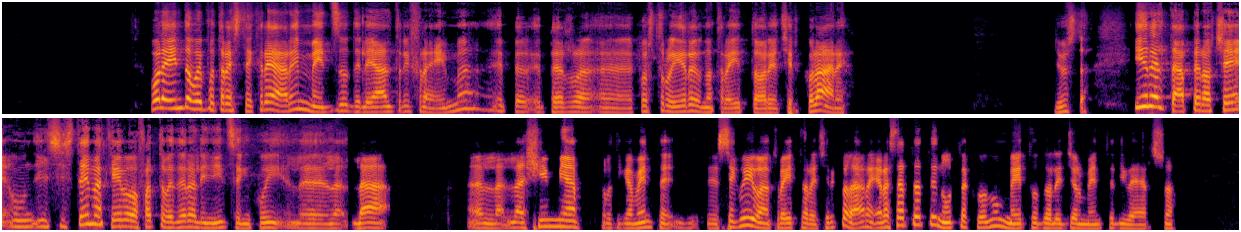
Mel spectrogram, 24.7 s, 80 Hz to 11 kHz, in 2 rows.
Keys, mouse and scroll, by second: 12.8 click, 14.0-14.7 scroll down 2, 14.7 middle click.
